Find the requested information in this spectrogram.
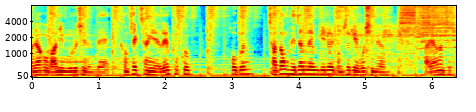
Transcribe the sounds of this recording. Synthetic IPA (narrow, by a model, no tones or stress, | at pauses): ɲaɡomaɲimuɾɯɕʰinɯnde̞ | kʌmsʰe̞k̚t͡ɕʰaŋelempʰuk͈ɯk̚ | hoɡɯn | t͡ɕadoŋɸwe̞d͡ʑʌnːenbiɾɯɭkʌms̬ʰe̞ɡʰe̞boɕʰimjʌn | ta̰jaŋɦant͡ɕe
